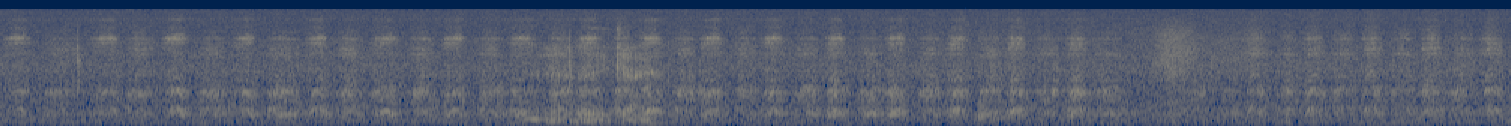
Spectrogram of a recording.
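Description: Jeweller's piercing saw cutting through a metal ring shank, with a steady rhythm of fine rasping strokes about two to three a second. A breath-like sound comes about four seconds in.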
